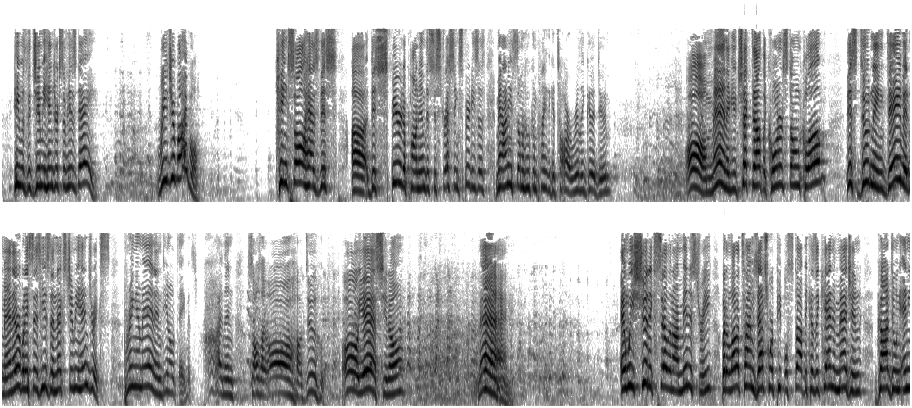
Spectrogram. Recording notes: Preached at McMinnville Conference 2009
